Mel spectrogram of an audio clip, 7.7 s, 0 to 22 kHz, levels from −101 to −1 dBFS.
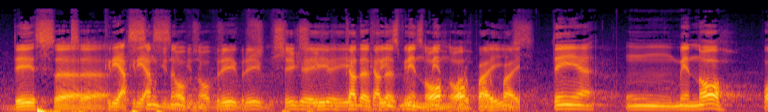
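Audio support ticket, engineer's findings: Doubled audio track, 0.71 s to 5.19 s. Full-band second copy around a third of a second late, about 5 dB down, no decay or room colour, abrupt entry and exit. Likely a second capture via a slower path or an edit holding two offset copies.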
